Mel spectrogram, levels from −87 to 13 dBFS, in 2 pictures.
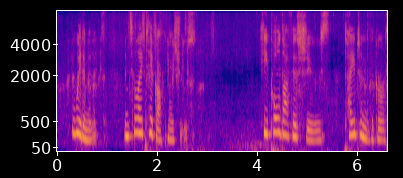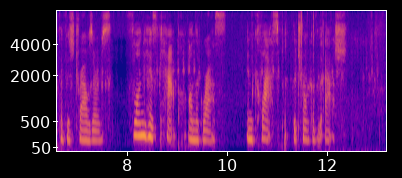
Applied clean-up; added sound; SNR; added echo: neural mask model Resemble Enhance denoiser.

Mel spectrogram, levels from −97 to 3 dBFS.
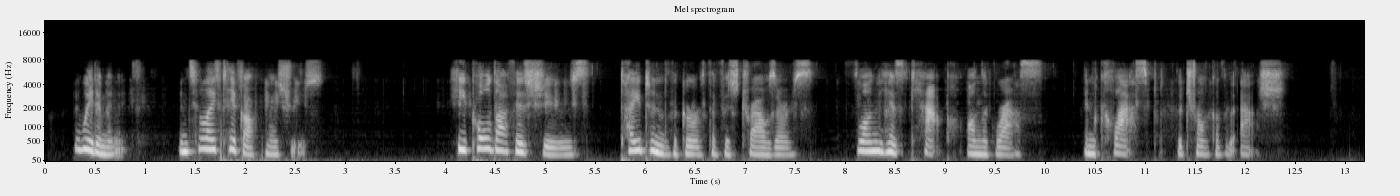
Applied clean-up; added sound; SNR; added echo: neural mask model DeepFilterNet 3.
